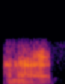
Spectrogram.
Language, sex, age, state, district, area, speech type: Bengali, male, 30-45, West Bengal, Purba Bardhaman, urban, conversation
